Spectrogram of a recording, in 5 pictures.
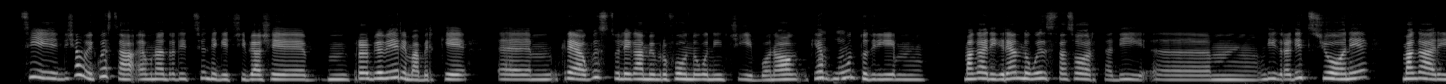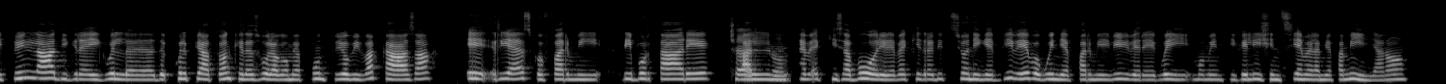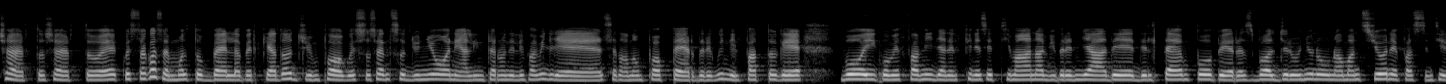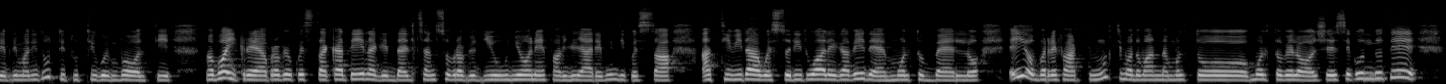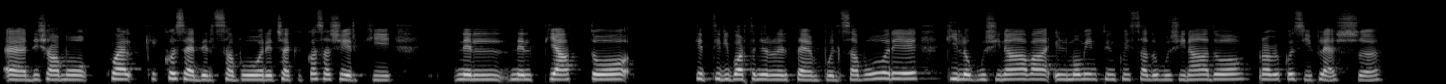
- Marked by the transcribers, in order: "proprio" said as "propio"; tapping; other background noise; "proprio" said as "propio"; "Sì" said as "tì"; "cioè" said as "ceh"; "Proprio" said as "propio"; in English: "flash"
- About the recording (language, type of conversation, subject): Italian, podcast, Quali sapori ti riportano subito alle cene di famiglia?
